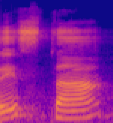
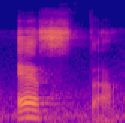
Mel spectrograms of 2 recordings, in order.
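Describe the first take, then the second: First: "está" with the stress on final TÁ, loud and rising; "está" stressed at the end, not on the first syllable; stress on last syllable. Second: "Esta" set alone, stressed at the start; stress on first syllable. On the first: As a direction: punch the TÁ of "está". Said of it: "a palavra destacada esta e está". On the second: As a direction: punch the ES of "Esta". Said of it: "a sílaba tônica é o es". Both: Shown as a demonstration.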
